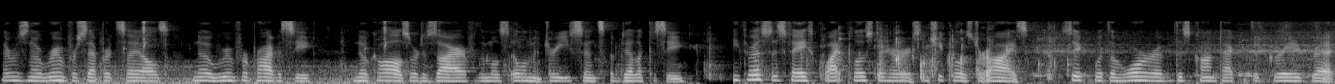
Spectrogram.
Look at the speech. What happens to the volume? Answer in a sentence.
The loudness of the speech stays about the same.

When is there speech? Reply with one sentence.
The speech can be heard from 0.0 to 13.3 s.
